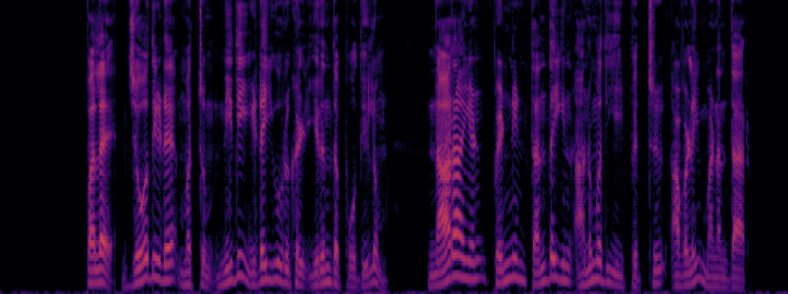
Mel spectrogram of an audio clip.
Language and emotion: Tamil, neutral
